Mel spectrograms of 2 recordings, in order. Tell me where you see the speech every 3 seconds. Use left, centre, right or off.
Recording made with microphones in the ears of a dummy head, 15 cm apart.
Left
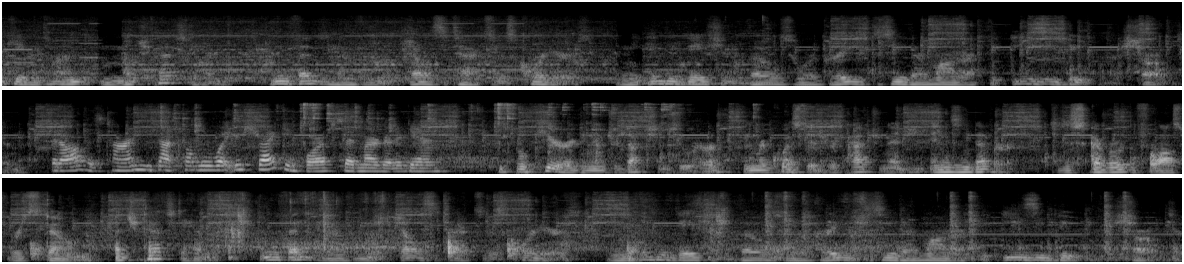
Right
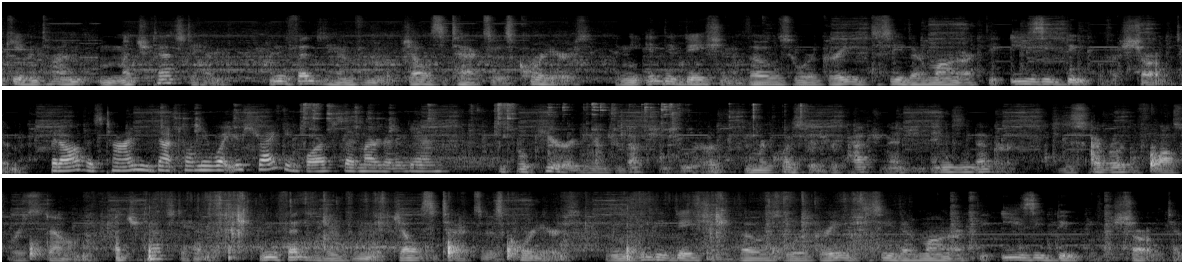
right, right, right, right, right, left, left, left, centre, right, right, right.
